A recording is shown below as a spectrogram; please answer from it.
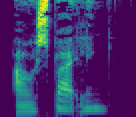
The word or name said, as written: afspejling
